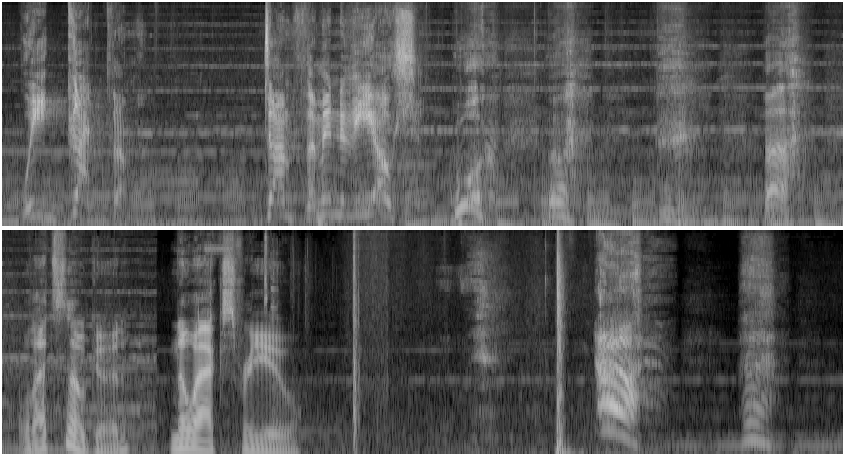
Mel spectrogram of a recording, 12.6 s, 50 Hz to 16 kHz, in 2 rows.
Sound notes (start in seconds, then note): 4.9 anxious huffing; 8.7 clop; 10.4 thud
